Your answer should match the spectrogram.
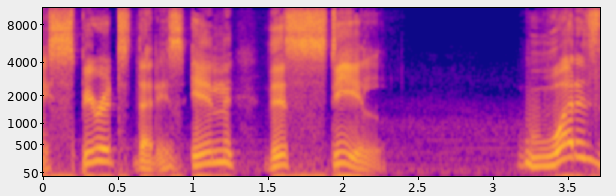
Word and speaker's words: stele: The Katamua Stele? – Steel. – Steel? – Yeah. – Why steel. Is it spelled like that? – Because it's fancy. – S-T-E-L-E? – Yeah. Stele. – steel.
